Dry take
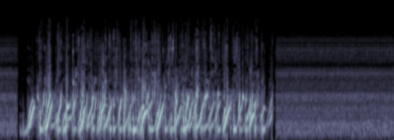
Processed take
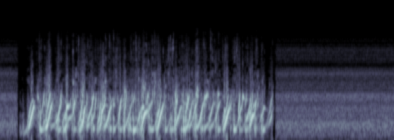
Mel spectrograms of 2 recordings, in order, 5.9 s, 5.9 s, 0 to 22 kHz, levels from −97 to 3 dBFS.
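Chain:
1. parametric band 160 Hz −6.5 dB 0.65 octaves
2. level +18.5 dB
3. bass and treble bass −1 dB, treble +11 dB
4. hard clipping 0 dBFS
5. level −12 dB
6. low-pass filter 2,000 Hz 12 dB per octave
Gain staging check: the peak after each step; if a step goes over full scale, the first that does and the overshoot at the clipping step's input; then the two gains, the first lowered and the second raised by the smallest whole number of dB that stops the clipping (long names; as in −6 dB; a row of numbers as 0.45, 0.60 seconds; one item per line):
−15.5, +3.0, +3.5, 0.0, −12.0, −11.5 dBFS
step 2, 3.5 dB
step 2 +14.5 dB, step 5 −8 dB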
